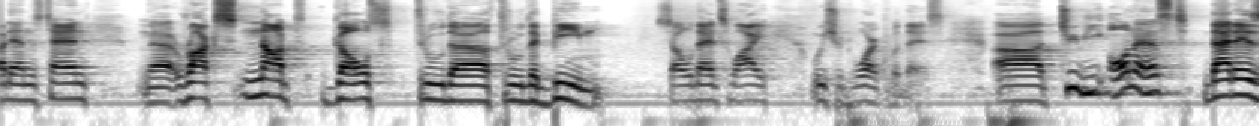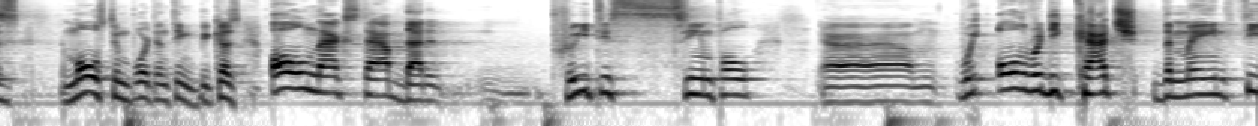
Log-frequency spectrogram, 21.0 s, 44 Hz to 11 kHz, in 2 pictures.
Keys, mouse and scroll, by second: 6.0-7.3 scroll down 1, 9.0 click, 12.6 click, 13.3 middle click, 13.5 middle click, 14.6 scroll down 1, 15.3 right click, 15.4 right click, 16.0 right click, 16.1 right click, 16.4 click, 16.5 double click.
